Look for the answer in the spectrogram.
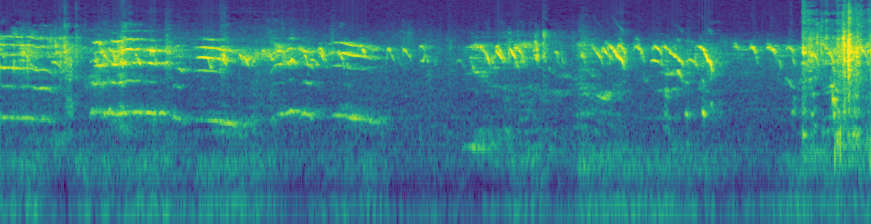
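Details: Young chickens fighting among a group of newly added chicks. A dense chorus of high, shrill peeps overlaps with a few lower, falling cheeps, ending in a burst of wing flapping.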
